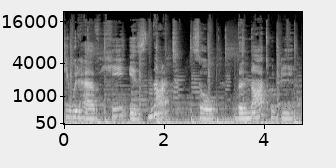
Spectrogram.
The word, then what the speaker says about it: não: as you can see the word no the teal here on top once again nasal sound no same thing here is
